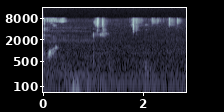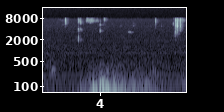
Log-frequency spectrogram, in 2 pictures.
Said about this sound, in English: I'm normally faster than the typing, but I'm on a laptop, so it's a little annoying to me.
